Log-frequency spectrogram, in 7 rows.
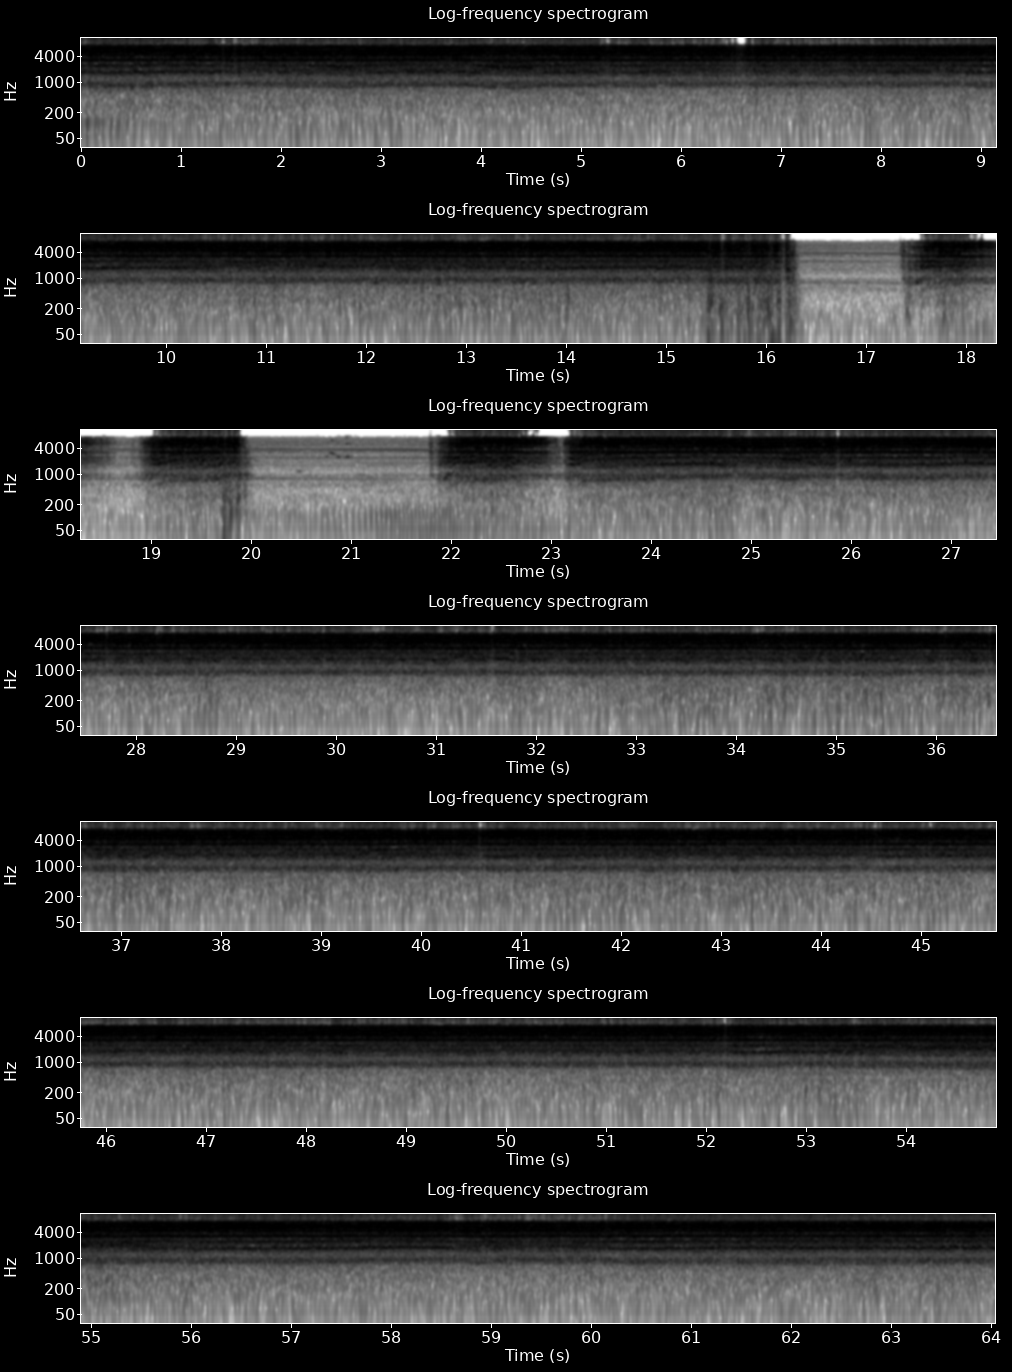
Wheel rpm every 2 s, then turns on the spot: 220, 220, 220, 230, 230, 220, 230, 230, 70, 60, 20, 100, 210, 220, 230, 230, 230, 230, 230, 230, 220, 230, 230, 230, 230, 230, 230, 220, 220, 230, 220, 210.
none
